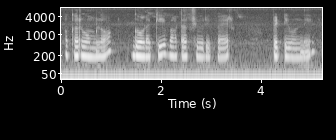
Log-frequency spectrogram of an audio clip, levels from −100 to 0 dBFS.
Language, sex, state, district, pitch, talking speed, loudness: Telugu, female, Telangana, Mahabubabad, 190 Hz, 90 wpm, -16 LUFS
